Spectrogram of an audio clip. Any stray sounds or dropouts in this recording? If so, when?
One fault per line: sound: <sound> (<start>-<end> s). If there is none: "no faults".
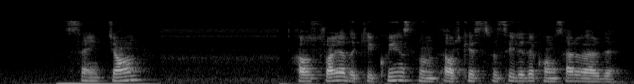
no faults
